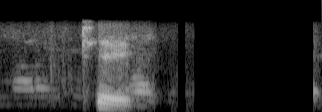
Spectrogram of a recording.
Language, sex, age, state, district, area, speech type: Dogri, male, 18-30, Jammu and Kashmir, Reasi, rural, conversation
